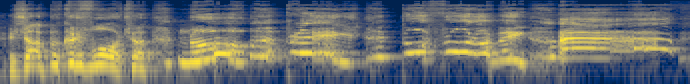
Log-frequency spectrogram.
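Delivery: very high, crying plea rising to a scream; panicked car. Acted. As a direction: beg not to be soaked. Car begs not to be splashed.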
